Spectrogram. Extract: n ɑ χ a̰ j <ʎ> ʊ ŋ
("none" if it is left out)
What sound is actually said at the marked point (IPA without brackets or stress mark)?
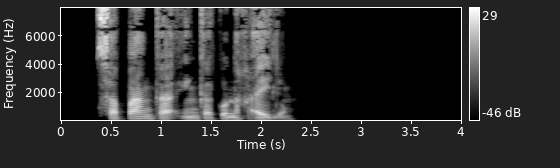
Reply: ʎ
